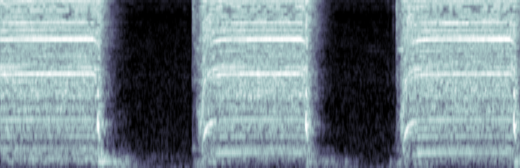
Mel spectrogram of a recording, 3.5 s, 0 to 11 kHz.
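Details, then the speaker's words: New Einhell TC-CD 18/35 Li cordless drill: three full-speed bursts of high whine winding down cleanly, zero clicking on release at max rpm, unlike the owner's other drill; gearbox sounds healthy. "Nope, zero clicking. So maybe this has a bit simpler gears inside of it, and there isn't a chance that it slips a tooth or something like the other one makes the sound"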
